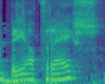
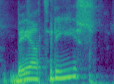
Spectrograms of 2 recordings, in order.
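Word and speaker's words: Beatrijs: Beatrice, Beatrice. In, de, in het middeleeuws Nederlands werd lange i nog uitgesproken als een i.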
